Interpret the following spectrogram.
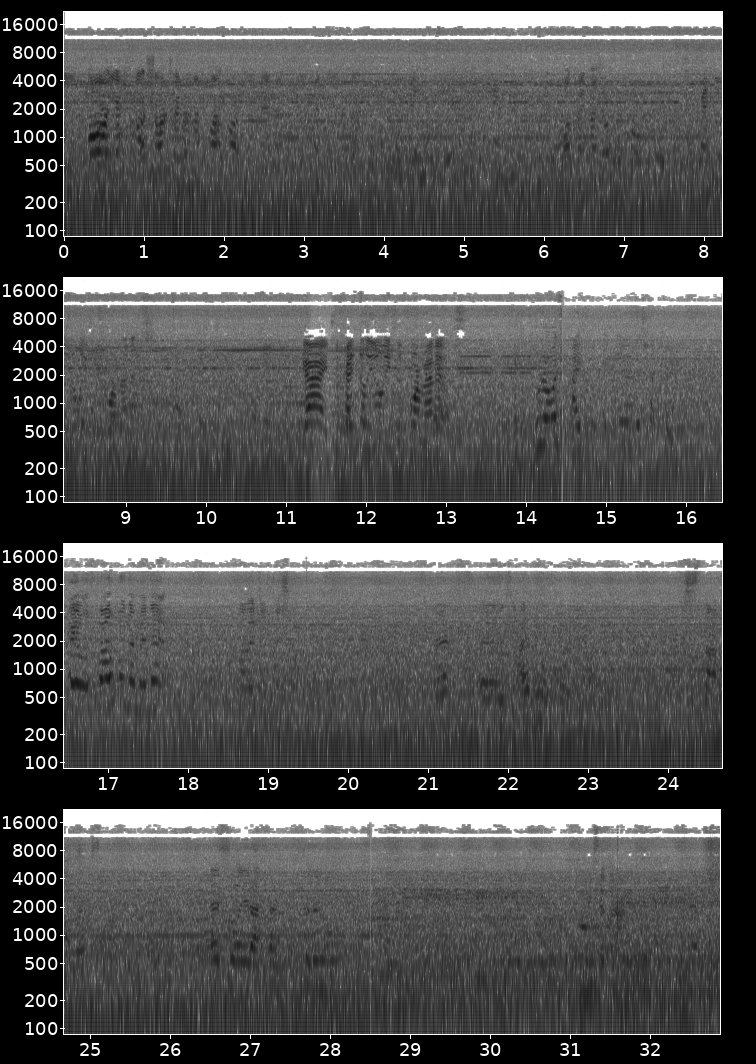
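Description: Ambience of a large covered railway station: a steady low hum from trains standing at the platforms, with indistinct voices in the background on and off.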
